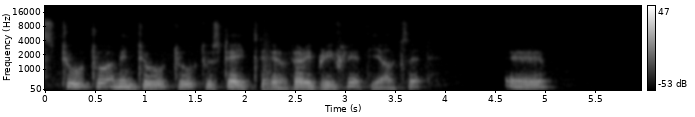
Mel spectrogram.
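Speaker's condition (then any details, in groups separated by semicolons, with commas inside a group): No condition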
